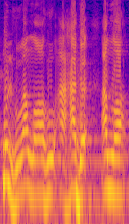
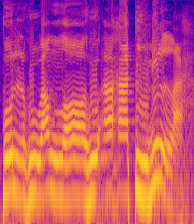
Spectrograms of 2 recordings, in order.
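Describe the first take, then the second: First: Ahad runs straight into Allah without a linking sound. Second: Ahad joins Allah through an added 'nil' sound. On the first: The speaker calls it wrong. "itu tidak boleh ... dibaca terus begitu, tidak boleh" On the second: The speaker calls it right. "itu bacanya begini"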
